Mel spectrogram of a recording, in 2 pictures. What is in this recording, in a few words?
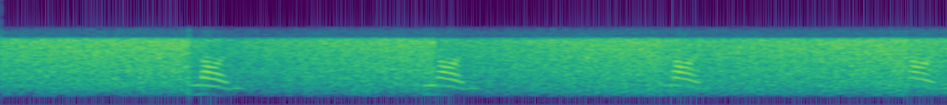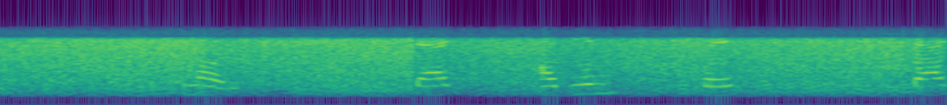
Number station 10290kHz Am; web SDR; dash number stations recordings; dash recordings from web sdr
